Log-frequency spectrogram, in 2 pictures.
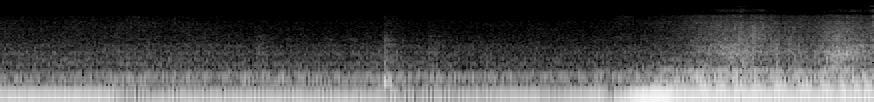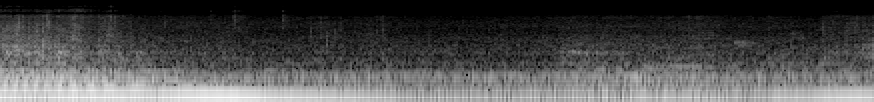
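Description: Porsche Cayenne SUV engine running steadily on a steep dirt hill climb. It revs up about four seconds in and drops back about three seconds later.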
